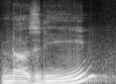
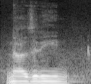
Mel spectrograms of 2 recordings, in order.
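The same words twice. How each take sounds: First: The pitch rises at the end, like a question. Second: The pitch stays flat, like a statement.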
